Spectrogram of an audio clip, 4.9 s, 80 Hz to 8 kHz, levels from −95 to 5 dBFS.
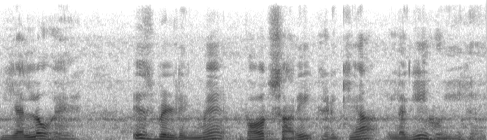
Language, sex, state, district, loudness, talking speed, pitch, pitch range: Hindi, male, Madhya Pradesh, Dhar, -20 LUFS, 135 wpm, 110 Hz, 100-160 Hz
